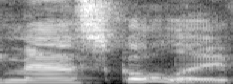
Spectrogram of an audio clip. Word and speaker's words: Mascola: which is Andy Mascola, if you're a new listener. And my last name is spelled M-A-S, as in Sam, C-O-L-A, as in Coca-Cola.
